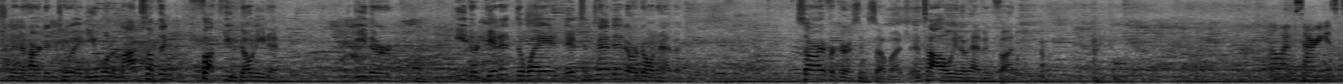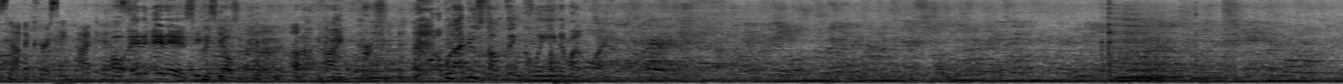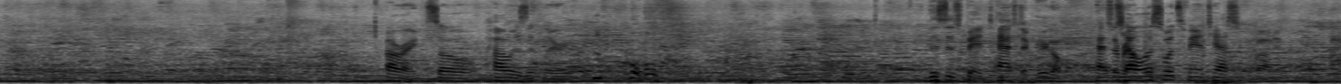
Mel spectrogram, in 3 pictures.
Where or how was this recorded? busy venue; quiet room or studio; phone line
busy venue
